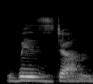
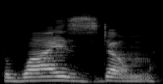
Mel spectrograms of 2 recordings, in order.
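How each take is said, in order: First: Said in the usual way. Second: "wisdom" drawn out slowly as WISE-DOME; wise-dom pronunciation. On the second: Shown as a demonstration. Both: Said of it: "the ones that are of the wise".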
